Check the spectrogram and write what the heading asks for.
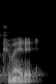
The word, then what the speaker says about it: committed: We hear the double T in committed pronounced as a fast D.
